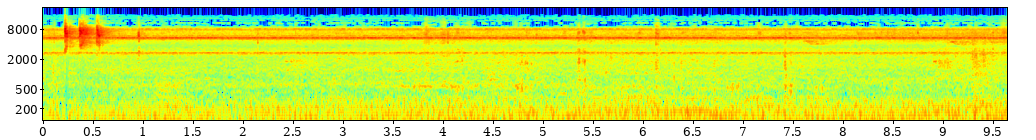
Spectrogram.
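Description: Steady, high-pitched drone of insects in the trees, holding two even pitches throughout. Near the start come three short, sharp high squeaks in quick succession.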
